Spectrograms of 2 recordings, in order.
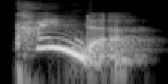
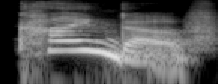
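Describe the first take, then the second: First: Of is reduced to a schwa sound. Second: The word of is pronounced in full.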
